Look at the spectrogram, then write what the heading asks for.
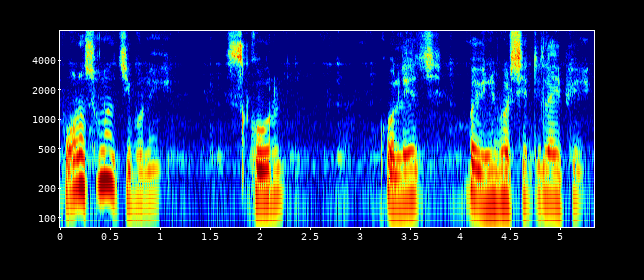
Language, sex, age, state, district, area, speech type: Bengali, male, 30-45, West Bengal, Howrah, urban, spontaneous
